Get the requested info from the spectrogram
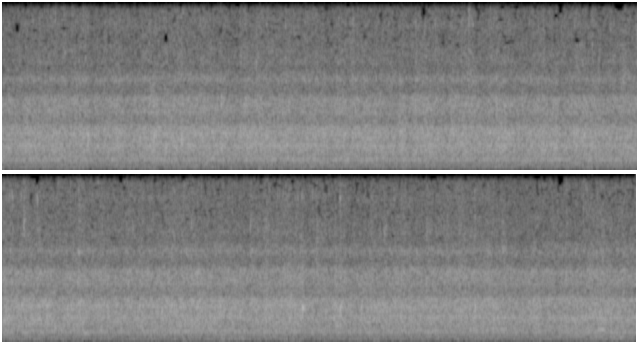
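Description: Heavy rain pouring down, a steady, even hiss that holds unbroken throughout.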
